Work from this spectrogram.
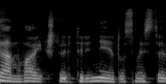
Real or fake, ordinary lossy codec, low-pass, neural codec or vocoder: fake; MP3, 96 kbps; 14.4 kHz; codec, 44.1 kHz, 2.6 kbps, SNAC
